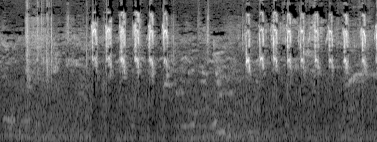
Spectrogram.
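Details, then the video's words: Grey francolin chicks calling for their mother give high, thin peeping notes in quick runs of about four per second, with a short pause between bursts. "Grey Francolin Chicks Voice | Teetar Ke Bacche ki Awaaz"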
